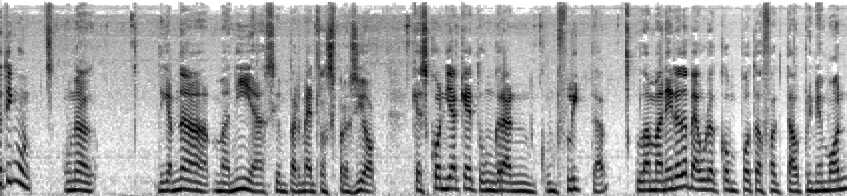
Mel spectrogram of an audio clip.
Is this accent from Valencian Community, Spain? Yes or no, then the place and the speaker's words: no; Catalonia, Spain; jo sóc de l'Empordà i la meva àvia me parlava d'aquest èxode de la Bajol, de Darnius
